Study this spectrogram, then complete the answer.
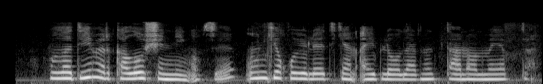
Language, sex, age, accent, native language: Uzbek, female, 19-29, Samarqand, Uzbek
